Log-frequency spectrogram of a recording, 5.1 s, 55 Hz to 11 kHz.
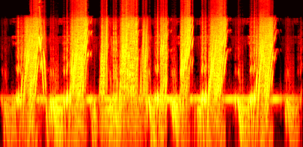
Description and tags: Create a new audio track.
Generate > 3 Tones with parameters :
Sawtooth, 493Hz, amplitude : 1, 1s
Sawtooth, 440Hz, amplitude : 1, 1s
Sawtooth, 293Hz, amplitude : 1, 1s
The length of the audio track is now 3secondes.
Apply a Phaser effect with parameters :
Stages : 2, LFO (Hz):0.4, LFO (Deg):0,Depth:100,Feedback:0%
From 0.00s to 0.50s of the track, apply Fade In effect.
From 2.50s to the end of the track, apply Fade Out effect.
Use "Change Tempo" on the track : set Length -> To : 5s
From 1.50s 3.50s of the track, apply a Phaser effect with parameters :
Stages : 24, LFO (Hz):0.1, LFO (Deg):50,Depth:180,Feedback:80%
Normalize.
Sawtooth, Audacity, Effect, SwapGun, Phaser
